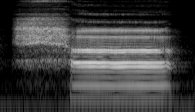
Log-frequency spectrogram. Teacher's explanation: حرف ہے حا، مخرج حا وسط حلق سے ادا ہوتا ہے، یعنی حلق کے درمیان سے حا ادا ہوتا ہے۔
